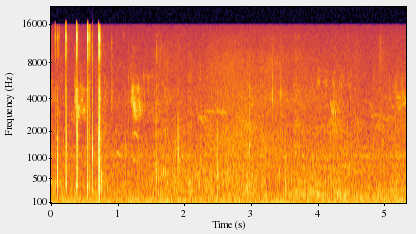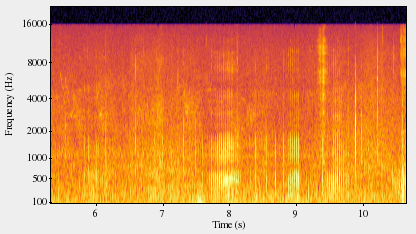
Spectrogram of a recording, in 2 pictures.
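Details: Attention-loving cat in Sardinia, nicknamed Tutti Frutti for its patterned coat, makes a few short mid-pitched meows late on, after a run of quick clicks and light outdoor noise.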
